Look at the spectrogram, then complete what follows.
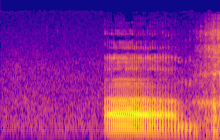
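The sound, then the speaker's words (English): A sudden, loud snort right up against the microphone, a buzzy nasal blast lasting about half a second and trailing off into a breathy hiss. “So you snort in the fucking mic.”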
